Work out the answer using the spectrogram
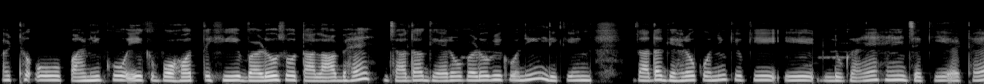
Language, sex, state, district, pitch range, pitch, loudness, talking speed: Marwari, female, Rajasthan, Nagaur, 180-200 Hz, 190 Hz, -17 LUFS, 170 wpm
